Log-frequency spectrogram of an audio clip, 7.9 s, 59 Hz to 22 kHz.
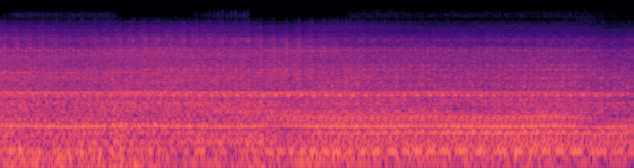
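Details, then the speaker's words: BMW 525d E39 with M57 diesel, after fixing a turbo pressure problem by freeing the seized VNT geometry lever and adjusting its small screw: smooth, steady idle with a faint constant turbo whistle, no knocking or hunting; running cleanly, turbo charging. "Et ça tourne propre. Bon, hein. Ça tourne. Le turbo il charge."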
